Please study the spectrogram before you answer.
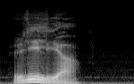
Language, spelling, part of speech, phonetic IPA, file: Polish, lilia, noun, [ˈlʲilʲja], Pl-lilia.ogg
